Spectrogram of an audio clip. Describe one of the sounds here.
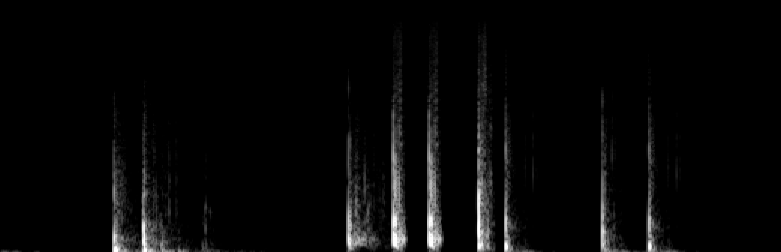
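Footsteps thump on wooden steps.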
